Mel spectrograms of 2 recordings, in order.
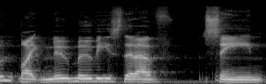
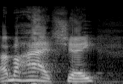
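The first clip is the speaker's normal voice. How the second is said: attempted Australian accent; 4 semitones higher than usual. Trying out an Australian accent while joking about a name, Australian accent. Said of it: "my Australian accent".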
